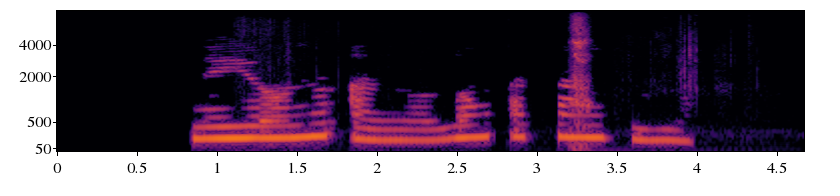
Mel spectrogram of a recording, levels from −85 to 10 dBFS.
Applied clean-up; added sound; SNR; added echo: none; Fire; 15 dB; none.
